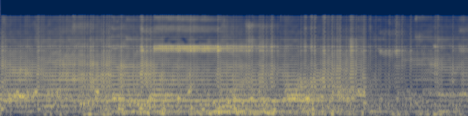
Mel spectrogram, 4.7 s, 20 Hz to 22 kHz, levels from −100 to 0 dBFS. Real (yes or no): no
